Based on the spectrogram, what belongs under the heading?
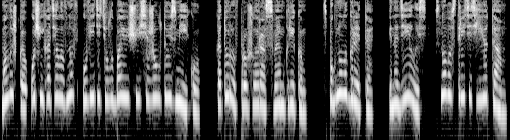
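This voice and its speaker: A woman narrating an audiobook story in a calm, even reading voice. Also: sits high, dry recording, studio quality.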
